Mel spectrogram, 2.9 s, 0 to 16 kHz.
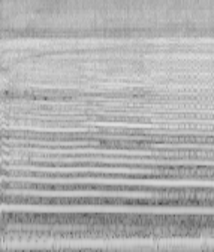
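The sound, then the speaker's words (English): An electric air mattress pump inflating an air mattress in a house at 11:30 at night runs at full blast, a loud, steady buzzing drone with a rich, harsh hum that barely wavers in pitch for the whole stretch, with no voices. “Why is every single air mattress pump so loud?”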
